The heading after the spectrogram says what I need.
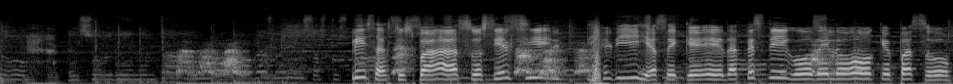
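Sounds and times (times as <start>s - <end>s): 
dog's owner singing: 0.0s - 9.5s
speech: 0.8s - 9.5s
female dog barking: 1.7s - 2.6s, 3.8s - 4.4s, 5.0s - 6.2s, 8.0s - 8.4s.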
